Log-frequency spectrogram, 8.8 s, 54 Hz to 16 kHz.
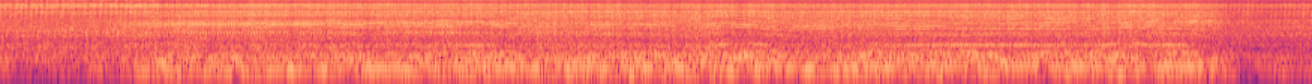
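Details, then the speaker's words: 2006 Suzuki DF50 outboard with 297 hours held at high revs: pitch wavers and bounces as the rev limiter cuts in; idle air valve also knocks. "тут уже начинает срабатывать отсечка."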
